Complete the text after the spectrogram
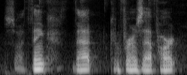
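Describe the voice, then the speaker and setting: An American man streaming a game, giving casual live commentary in a halting way as he thinks aloud, with a gravelly, husky voice. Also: medium pitch, fairly even intonation, darkish tone. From United States. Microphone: streaming desk microphone.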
